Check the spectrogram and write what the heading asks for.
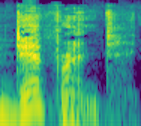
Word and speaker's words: different: 这个 different 也是两个音节不要念成 different different different 好特别要这样记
